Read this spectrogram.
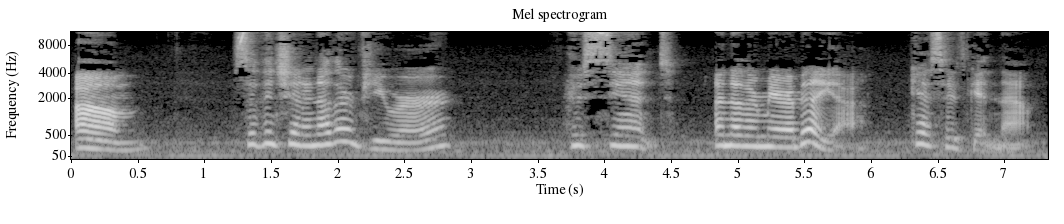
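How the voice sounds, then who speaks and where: A woman's voice: fairly high pitch, unhurried, a little hiss or hum. Chatty woman vlogging. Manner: chatty and excitable, often says y'all. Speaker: cross-stitch vlogger. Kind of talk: casual chat to viewers.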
